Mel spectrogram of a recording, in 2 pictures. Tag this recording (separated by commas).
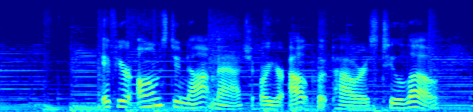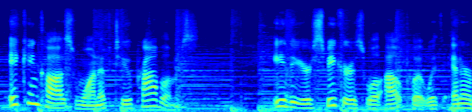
Music, Speech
